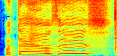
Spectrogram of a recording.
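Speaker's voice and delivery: high panicked yelling; frantic cries while fleeing; being chased. Real, not acted.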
